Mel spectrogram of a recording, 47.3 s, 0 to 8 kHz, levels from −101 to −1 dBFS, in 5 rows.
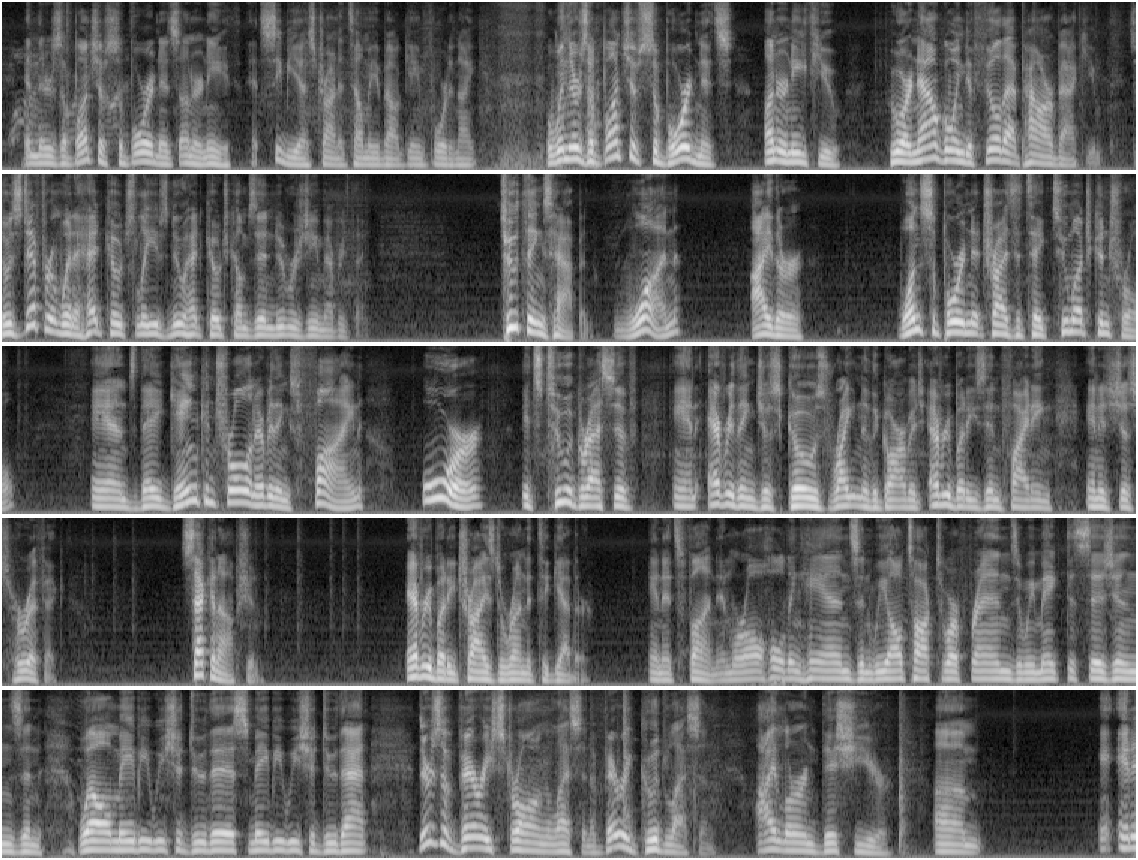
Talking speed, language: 185 wpm, English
